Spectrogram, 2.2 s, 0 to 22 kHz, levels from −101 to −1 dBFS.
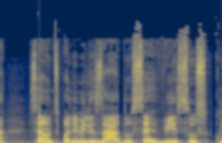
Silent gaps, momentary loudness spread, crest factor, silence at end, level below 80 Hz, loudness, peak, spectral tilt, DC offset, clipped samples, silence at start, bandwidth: none; 4 LU; 16 dB; 0.15 s; -50 dBFS; -16 LUFS; 0 dBFS; -4 dB/octave; under 0.1%; under 0.1%; 0 s; 18.5 kHz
